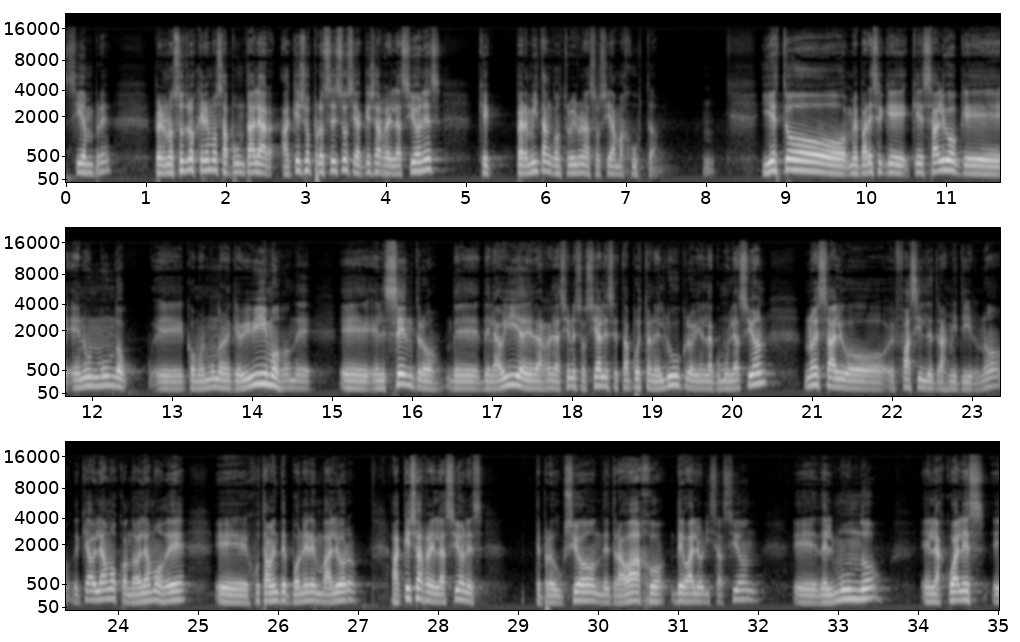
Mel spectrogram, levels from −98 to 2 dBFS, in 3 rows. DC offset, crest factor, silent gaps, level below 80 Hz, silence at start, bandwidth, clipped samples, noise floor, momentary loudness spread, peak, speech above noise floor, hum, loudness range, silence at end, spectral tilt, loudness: under 0.1%; 20 dB; none; -62 dBFS; 0.05 s; 17 kHz; under 0.1%; -65 dBFS; 12 LU; -6 dBFS; 40 dB; none; 5 LU; 0 s; -5.5 dB/octave; -25 LUFS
